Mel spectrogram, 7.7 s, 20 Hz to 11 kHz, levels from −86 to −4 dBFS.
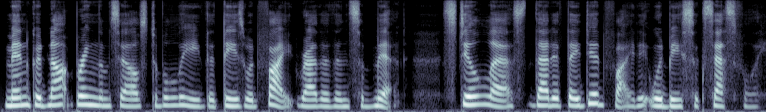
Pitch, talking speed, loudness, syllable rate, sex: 215 Hz, 195 wpm, -19 LUFS, 4.9 syllables/s, female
